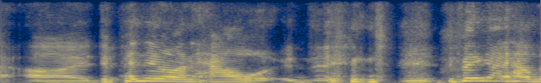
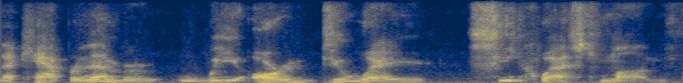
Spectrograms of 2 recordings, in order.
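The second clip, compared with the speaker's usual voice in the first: super deadpan, straight, no joking. Retelling what a weekly movie-night guest always says, super deadpan. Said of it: "very serious, super deadpan, says".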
